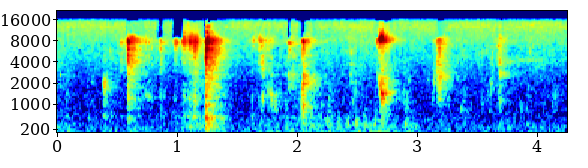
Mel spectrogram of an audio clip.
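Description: Close-miked chewing of corn on the cob: irregular mouth clicks and smacks, a few a second.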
